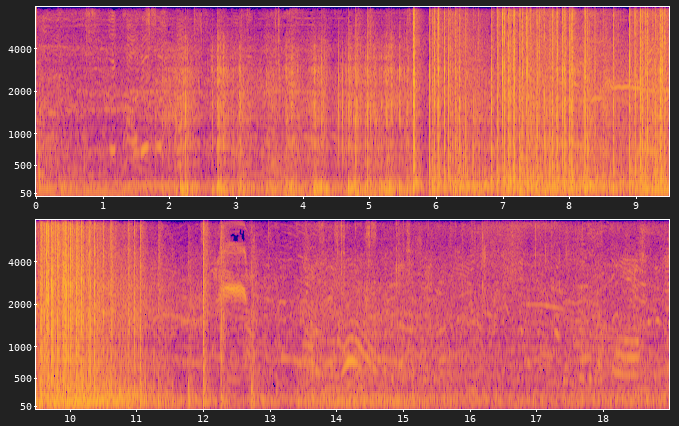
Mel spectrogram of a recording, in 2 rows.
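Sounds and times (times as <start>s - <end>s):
rumble of firework booms: 1.9s - 13.9s
sharp firework cracks: 2.1s - 13.0s.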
